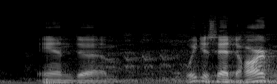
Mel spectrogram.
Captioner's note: laughter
